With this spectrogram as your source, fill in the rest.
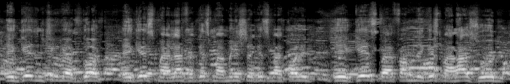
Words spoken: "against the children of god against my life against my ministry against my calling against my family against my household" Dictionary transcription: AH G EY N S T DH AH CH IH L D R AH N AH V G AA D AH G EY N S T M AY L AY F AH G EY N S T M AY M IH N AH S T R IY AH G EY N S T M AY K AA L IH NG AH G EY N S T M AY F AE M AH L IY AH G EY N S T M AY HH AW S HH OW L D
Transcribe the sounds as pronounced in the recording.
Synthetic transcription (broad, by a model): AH G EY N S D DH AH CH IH D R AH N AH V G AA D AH G EY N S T M AY L AY F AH G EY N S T M AY M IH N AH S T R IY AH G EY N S M AY K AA L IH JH AH G EY N S T M AY F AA M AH L IY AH G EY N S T M AY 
